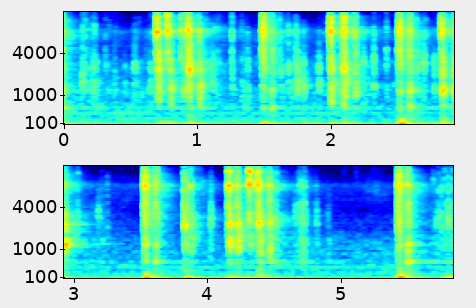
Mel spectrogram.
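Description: Fingertips of both hands type on a black full-size mechanical keyboard with plastic keycaps and a hollow case, resting on a wooden desk. Quick bursts of repeated key taps give bright, sharp clicks over a deep, hollow thock, with short pauses between runs and a faint steady hum underneath.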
